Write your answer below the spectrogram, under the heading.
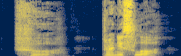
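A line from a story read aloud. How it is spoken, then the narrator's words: Relieved exhale. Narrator (Russian): выдохнул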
